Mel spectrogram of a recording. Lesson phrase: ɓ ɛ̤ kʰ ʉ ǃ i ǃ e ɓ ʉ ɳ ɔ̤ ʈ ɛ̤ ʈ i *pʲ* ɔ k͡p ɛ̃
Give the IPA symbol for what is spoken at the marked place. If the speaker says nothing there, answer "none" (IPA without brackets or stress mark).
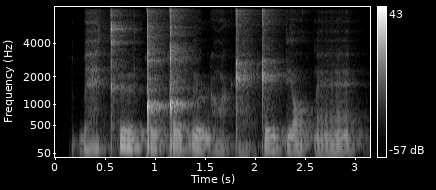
pʲ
